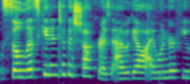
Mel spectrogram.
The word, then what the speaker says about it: chakra: it right which is c a together in Sanskrit is cha and chakra so that's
